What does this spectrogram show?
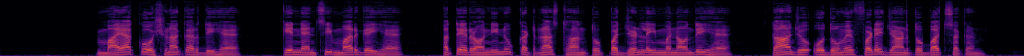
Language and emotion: Punjabi, neutral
